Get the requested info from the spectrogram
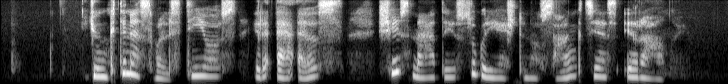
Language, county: Lithuanian, Vilnius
